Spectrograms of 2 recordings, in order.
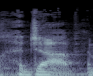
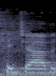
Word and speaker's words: hijab: See, and you have, the people can't see, you have a beautiful hijab. Am I saying it correctly? – Yes, hijab is the Arabic word for a scarf.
